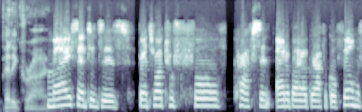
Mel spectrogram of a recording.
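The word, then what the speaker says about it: François Truffaut: Can you give me the French pronunciation? Francois Truffaut.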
